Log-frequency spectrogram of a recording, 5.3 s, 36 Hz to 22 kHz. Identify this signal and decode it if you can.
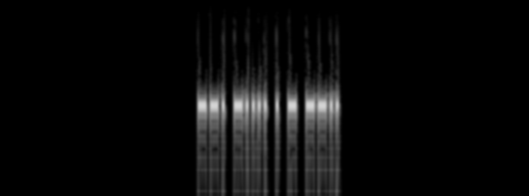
Morse code, heard as a keyed tone, about 40 wpm, 700 Hz. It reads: G6ETZ
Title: DXCC-100 Call Signs - 5 Characters - 40wpm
